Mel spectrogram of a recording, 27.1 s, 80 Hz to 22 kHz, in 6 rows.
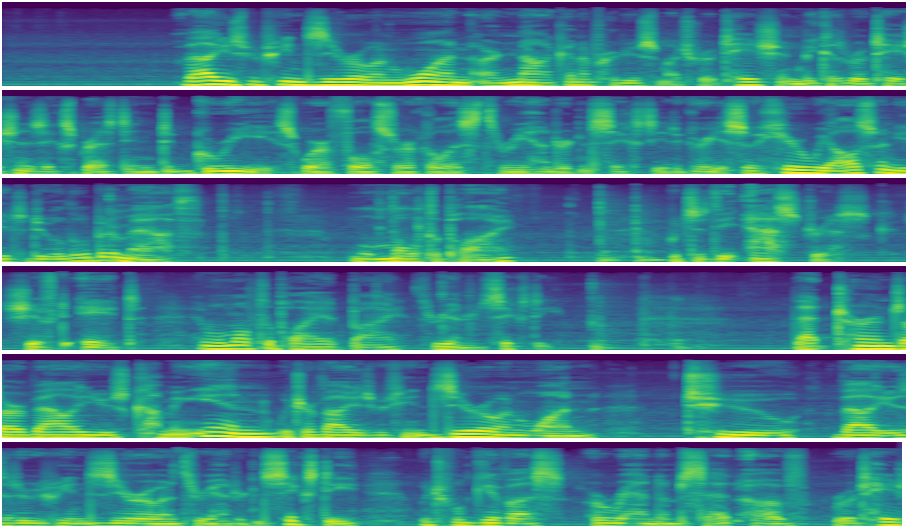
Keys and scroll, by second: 9.5 n, 10.9 shift+9, 12.0 BackSpace, 12.1 space, 15.4 3, 16.5 ..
